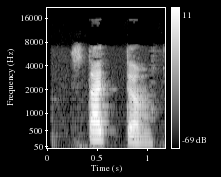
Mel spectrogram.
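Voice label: "статьтӧм", Komi, female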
